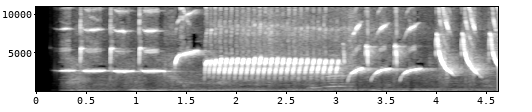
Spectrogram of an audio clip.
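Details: A canary sings a bright, varied song used to train other canaries: clipped high notes, a fast buzzy trill about a second long, then quick upward-sweeping whistles, over a faint low hum.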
